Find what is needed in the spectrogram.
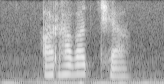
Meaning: security, pledge
- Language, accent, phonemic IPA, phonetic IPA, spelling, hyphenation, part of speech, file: Armenian, Eastern Armenian, /ɑrhɑvɑtˈt͡ʃʰjɑ/, [ɑrhɑvɑt̚t͡ʃʰjɑ́], առհավատչյա, առ‧հա‧վատ‧չյա, noun, Hy-առհավատչյա.ogg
